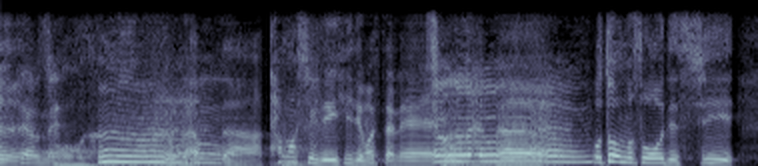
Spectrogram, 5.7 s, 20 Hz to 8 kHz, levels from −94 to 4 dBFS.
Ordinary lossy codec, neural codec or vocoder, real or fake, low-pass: none; codec, 16 kHz, 2 kbps, FunCodec, trained on Chinese and English, 25 frames a second; fake; 7.2 kHz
